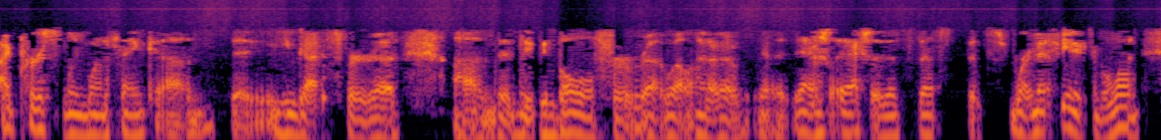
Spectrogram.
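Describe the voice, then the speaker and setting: Moderately paced male speech, mid-range in pitch, its pitch varying in an ordinary way amid noticeable background noise. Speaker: listener leaving voicemail. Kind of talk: voicemail message. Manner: halting.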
